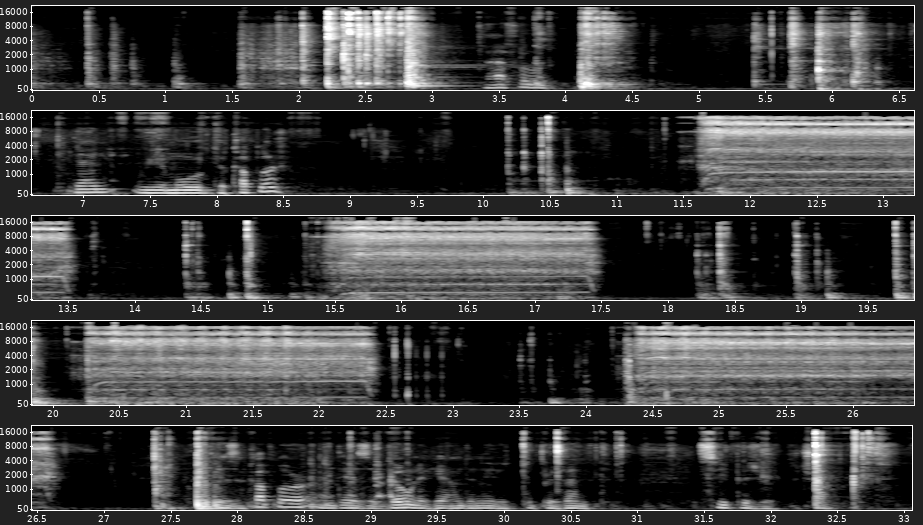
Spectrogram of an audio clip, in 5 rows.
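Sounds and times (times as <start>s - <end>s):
power drill motor spinning: 11.4s - 13.7s, 15.3s - 17.6s, 20.2s - 22.8s, 24.2s - 26.8s
clicks and handling knocks: 31.9s - 33.0s.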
